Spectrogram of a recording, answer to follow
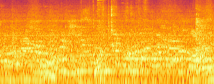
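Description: Dining-room chatter from other people's conversations in a restaurant, with a few light clicks in the middle and near the end.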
